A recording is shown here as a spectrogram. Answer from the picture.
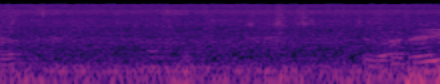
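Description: Steady low murmur of an audience in a hall, with a faint hiss and no clear words.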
